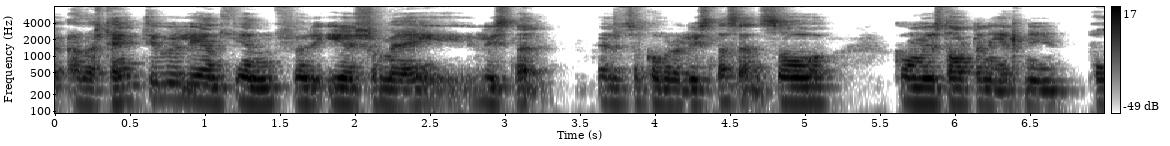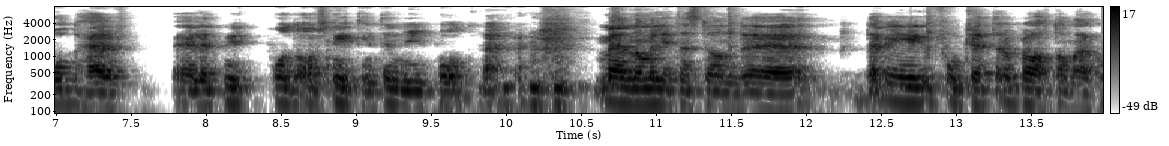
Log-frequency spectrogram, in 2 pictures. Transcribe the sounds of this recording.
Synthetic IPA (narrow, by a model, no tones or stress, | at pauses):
ʔa̰nːaʂt̪ʰɛŋkt̪ɪvɛlɪjɛnt̪ʰlɪɡənfœɾeːʂɔmɛjlʏsna̰ɾ | ɛlːəʂɔmkʰɔmːəɾɔlʏsnasɛ̰nsɔ | kʰɔmːəvɪjst̪ɑːʈaɛnheːlt̪nyːpʰɔd̪ːɦæɾ | ɛlːəɾɛt̪̚nʏt̪ːpʰɔd̪ːɑ̰ːvsnɪt̪ʰːɪnt̪əɛnːyːpʰɔd̪ːhæ̰ːɾmɛnːɔmɛnliːt̪ənst̪ɵnd̪ | d̪æɾvɪfʊʈʂɛt̪ːəɾɔpʰɾɑːt̪aɔma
